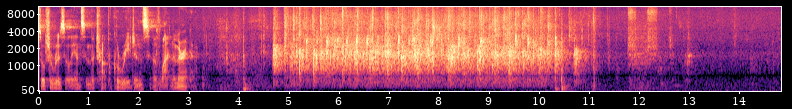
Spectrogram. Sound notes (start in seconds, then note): 4.6 applause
